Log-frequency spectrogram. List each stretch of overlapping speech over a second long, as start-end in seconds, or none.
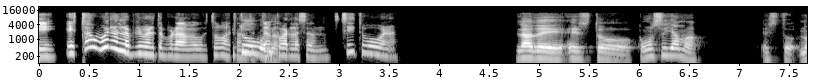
none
